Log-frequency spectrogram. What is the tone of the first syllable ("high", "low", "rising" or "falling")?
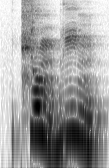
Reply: falling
